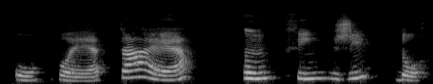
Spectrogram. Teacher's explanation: dessa forma eu leio o poeta é um fingidor percebam que a última sílaba da palavra fingidor ela é uma sílaba tônica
